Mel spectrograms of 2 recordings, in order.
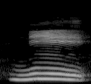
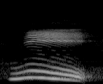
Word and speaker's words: knee: một cái nhóm từ mà có âm k, là âm câm đúng không? Đó. Chúng ta phát âm nào. A chúng ta có từ nhì, ok.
